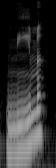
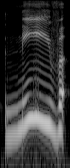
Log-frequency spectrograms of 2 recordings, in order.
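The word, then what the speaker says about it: Niamh: It's N-I-A-M-H. I think it's Neem de Bruin. – No, that's incorrect. It's actually Neve de Bruin. – It's Neve. And then we have the next person is, I believe, I'm going to say Huey Mockin.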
